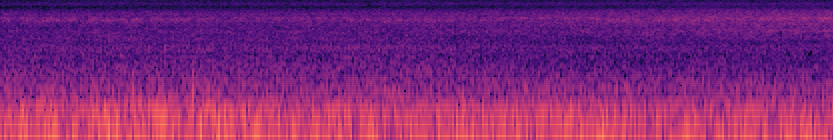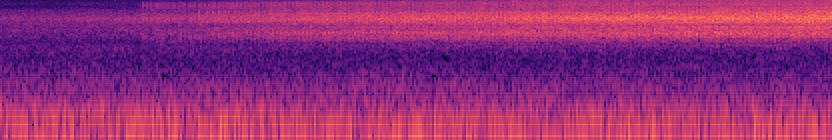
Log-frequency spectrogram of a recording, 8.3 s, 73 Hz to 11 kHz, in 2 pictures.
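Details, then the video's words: Cicada on a tree under a blue sky, recorded during a walk on the morning of August 23, 2020 at 9:27; quiet background at first, then a high, hissing drone swells in around five seconds and grows steadily louder to the end. "나무에 매미"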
